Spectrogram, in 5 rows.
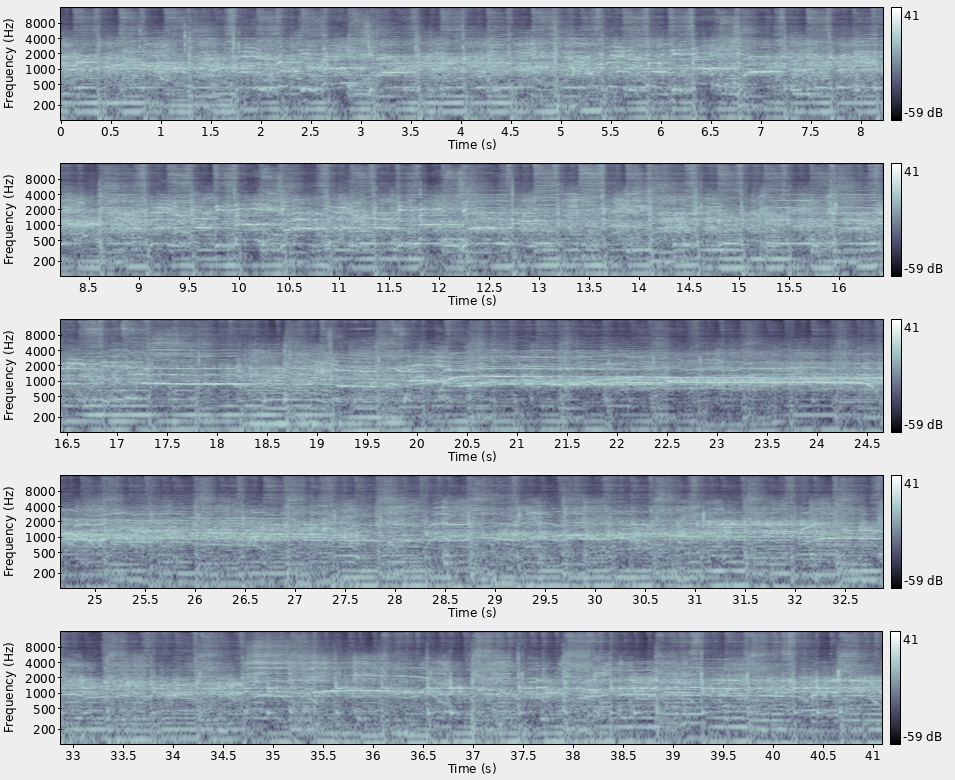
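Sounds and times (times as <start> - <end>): bass guitar: 0.0 - 41.0
crowd yelling: 0.0 - 41.0
drums: 0.0 - 41.0
lead vocal singing: 0.0 - 41.0
live rock band playing: 0.0 - 41.0.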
